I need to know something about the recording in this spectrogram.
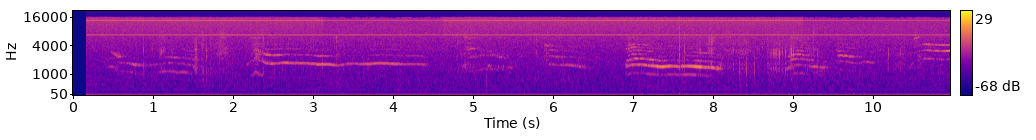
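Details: Domestic cats meowing from a compilation played indoors for a pet cat to watch; a string of clear, harmonic meows, several falling or wavering in pitch, following one another every second or so, with a faint steady high tone behind.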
